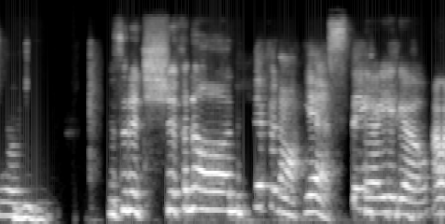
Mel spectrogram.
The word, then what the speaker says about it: chiffonade: are those called somebody smarter than kenna that pronounces word isn't it chiffonade yes there you go i wasn't sure what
